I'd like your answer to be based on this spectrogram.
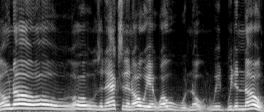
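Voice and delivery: high, slow, mock-innocent panic. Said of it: "feign like".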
